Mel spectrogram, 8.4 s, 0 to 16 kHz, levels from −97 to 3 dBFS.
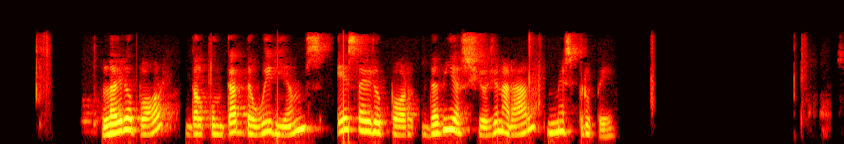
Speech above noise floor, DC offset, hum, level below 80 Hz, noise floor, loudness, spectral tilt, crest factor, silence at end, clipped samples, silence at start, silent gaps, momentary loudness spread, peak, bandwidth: over 67 dB; under 0.1%; none; -62 dBFS; under -90 dBFS; -24 LUFS; -5 dB/octave; 20 dB; 1.9 s; under 0.1%; 0.35 s; 0.53-0.80 s, 6.19-6.49 s; 12 LU; -4 dBFS; 7.8 kHz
